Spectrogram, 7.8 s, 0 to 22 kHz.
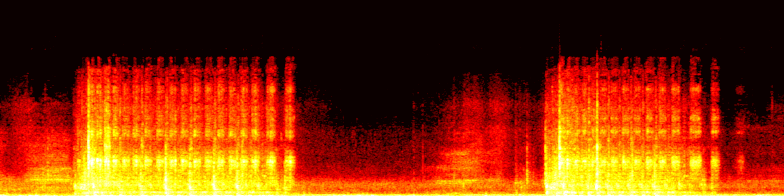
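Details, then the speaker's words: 1975 Honda ST90, cold, on choke: two rough bursts of a couple seconds where the small single catches then dies; reluctant cold start, briefly firing. "hear that it actually ran for a second"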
